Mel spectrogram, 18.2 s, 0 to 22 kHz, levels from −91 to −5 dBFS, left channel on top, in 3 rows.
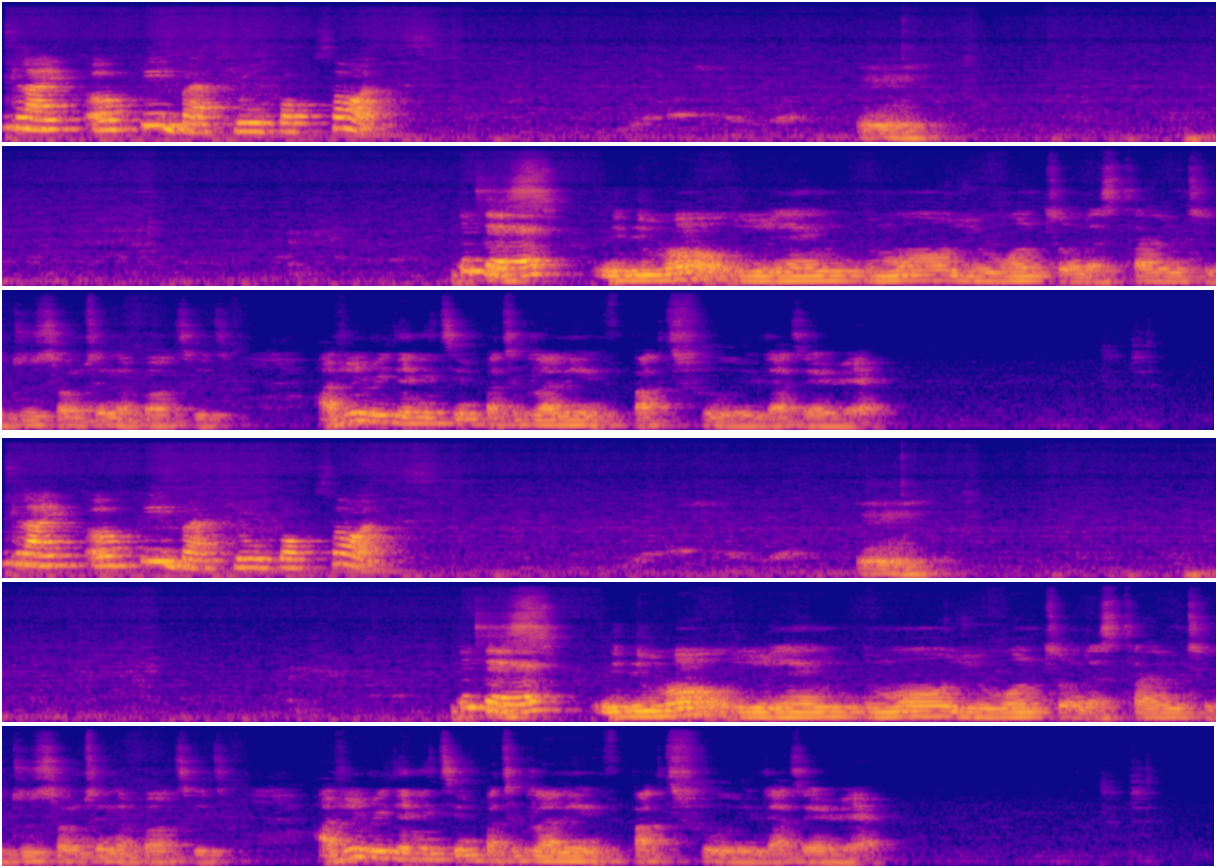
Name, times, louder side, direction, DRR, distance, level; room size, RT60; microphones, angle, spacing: voice 1, 0.0-1.9 3.3-3.4 8.3-8.8, equal, 10° left, 0.6 m, -22 dB
voice 2, 4.3-4.7 8.5-8.8 9.1-13.2 13.7-16.5, right 1 dB, 30° right, 0.7 m, -27 dB
2.6 x 2.5 x 2.6 m
head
